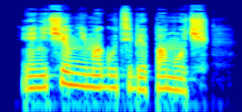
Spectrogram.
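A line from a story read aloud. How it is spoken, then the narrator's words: Quiet. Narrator (Russian): тихо произнес я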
